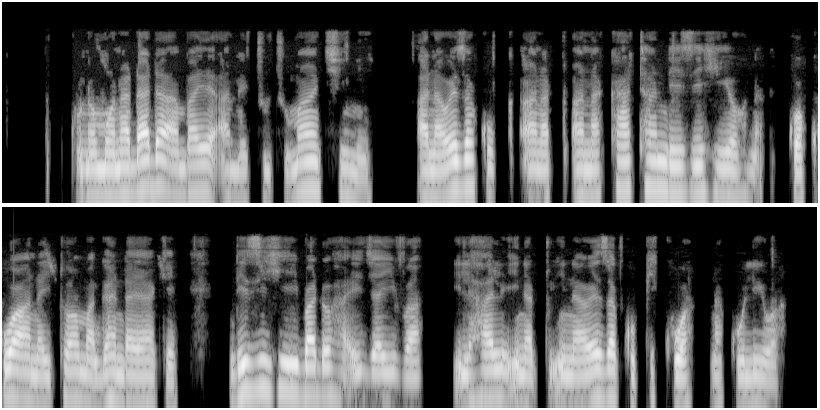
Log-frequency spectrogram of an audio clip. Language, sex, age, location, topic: Swahili, male, 36-49, Wajir, agriculture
